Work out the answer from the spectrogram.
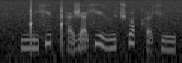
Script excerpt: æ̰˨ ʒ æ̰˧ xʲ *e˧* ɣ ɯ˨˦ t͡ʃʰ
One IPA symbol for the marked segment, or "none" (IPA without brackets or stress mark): e˦˨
